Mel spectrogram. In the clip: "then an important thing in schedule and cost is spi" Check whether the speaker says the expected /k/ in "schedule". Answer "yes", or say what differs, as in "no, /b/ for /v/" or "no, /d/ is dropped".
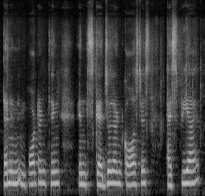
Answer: yes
